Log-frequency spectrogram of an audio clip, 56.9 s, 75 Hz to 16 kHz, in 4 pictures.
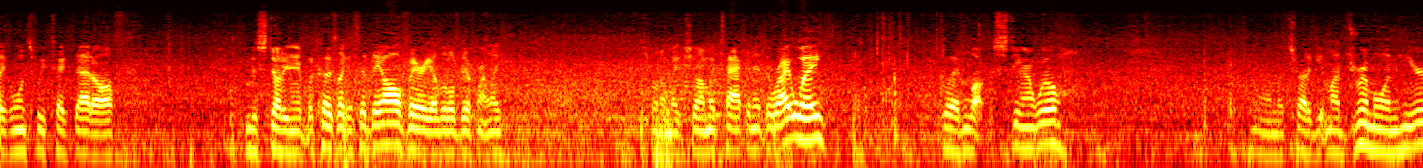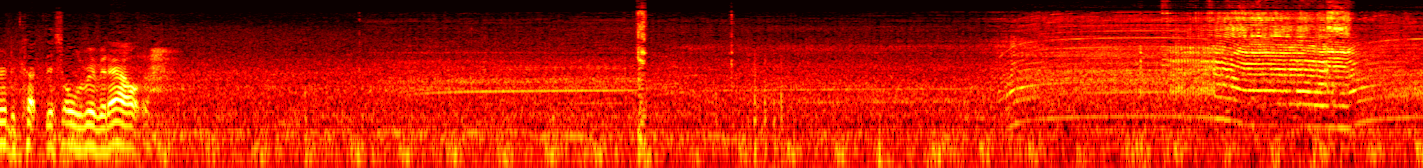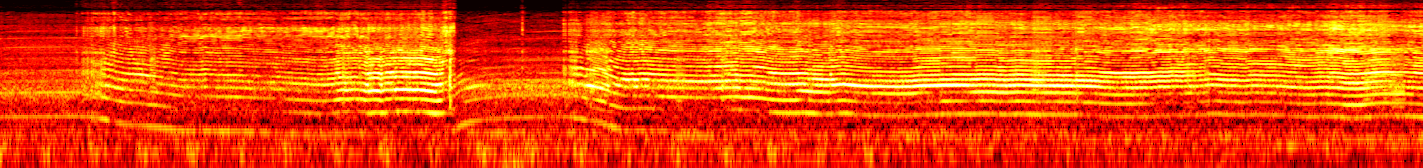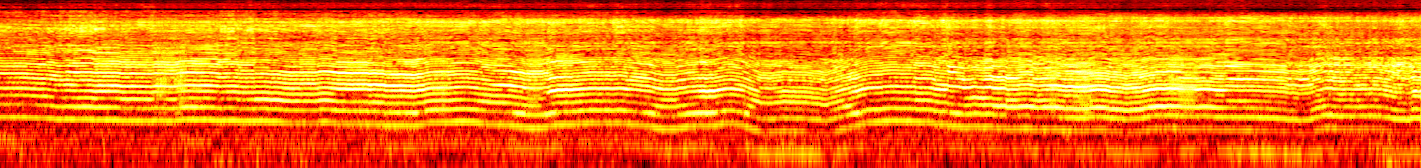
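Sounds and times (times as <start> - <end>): rotary tool grinding metal: 17.9 - 22.1, 24.0 - 56.9.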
